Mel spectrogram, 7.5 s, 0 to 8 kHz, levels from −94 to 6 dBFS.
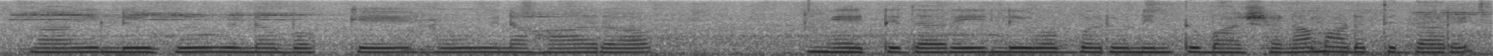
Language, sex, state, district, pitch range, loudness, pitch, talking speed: Kannada, female, Karnataka, Belgaum, 220-225 Hz, -13 LUFS, 220 Hz, 90 wpm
